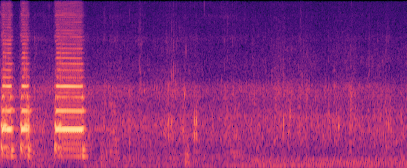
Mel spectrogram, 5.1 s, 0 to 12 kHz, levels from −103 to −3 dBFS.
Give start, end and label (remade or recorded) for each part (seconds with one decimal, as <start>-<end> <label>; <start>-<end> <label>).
0.0-5.1 recorded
